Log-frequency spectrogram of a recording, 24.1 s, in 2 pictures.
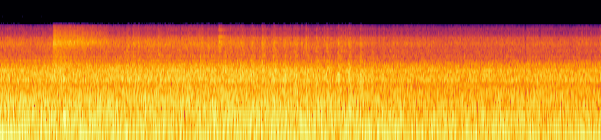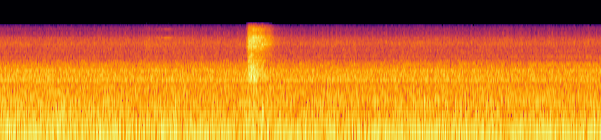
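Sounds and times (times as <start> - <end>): freight train rumble: 0.0 - 24.0
short loud hiss: 16.9 - 17.6.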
